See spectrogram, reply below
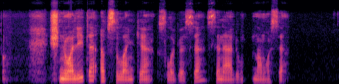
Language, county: Lithuanian, Kaunas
